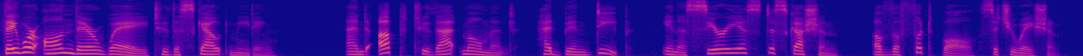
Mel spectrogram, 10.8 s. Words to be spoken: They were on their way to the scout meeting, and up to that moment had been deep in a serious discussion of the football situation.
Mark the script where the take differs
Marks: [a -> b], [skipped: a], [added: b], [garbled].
They were on their way to the scout meeting, and up to that moment had been deep in a serious discussion of the football situation.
